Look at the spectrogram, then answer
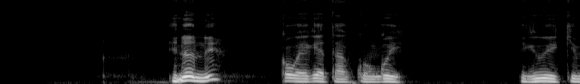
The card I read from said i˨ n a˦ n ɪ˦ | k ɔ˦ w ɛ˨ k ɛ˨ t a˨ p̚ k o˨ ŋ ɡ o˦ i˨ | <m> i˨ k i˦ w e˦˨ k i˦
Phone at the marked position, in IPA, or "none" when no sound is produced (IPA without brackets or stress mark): n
